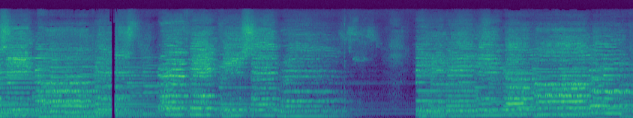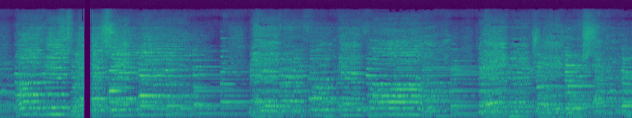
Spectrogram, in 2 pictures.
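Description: A congregation singing a hymn together. The singing fades about six seconds in, leaves a short gap between lines, and comes back strongly just after eight seconds. The sound also cuts out for an instant twice.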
